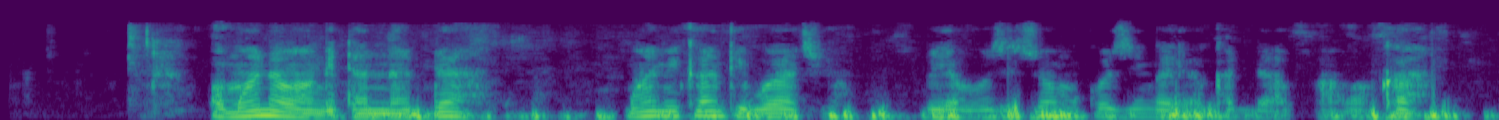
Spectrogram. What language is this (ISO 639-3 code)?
lug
